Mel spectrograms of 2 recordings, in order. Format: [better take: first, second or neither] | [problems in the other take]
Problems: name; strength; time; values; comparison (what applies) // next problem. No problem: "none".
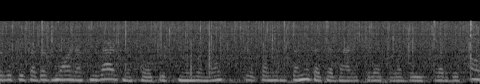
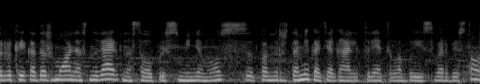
second | background sound (Frying (food)); 2 dB above the speech // room echo; dies away in 1.5 s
